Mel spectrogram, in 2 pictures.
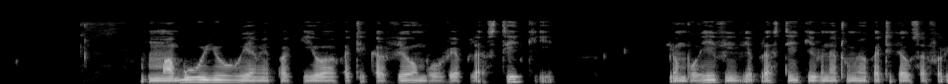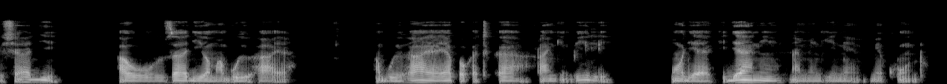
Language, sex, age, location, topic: Swahili, male, 18-24, Mombasa, agriculture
